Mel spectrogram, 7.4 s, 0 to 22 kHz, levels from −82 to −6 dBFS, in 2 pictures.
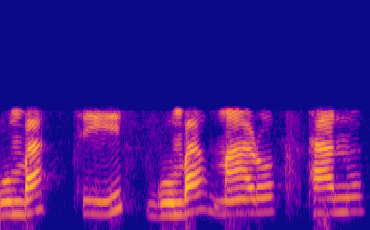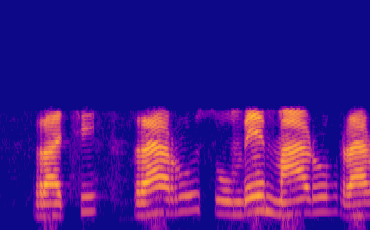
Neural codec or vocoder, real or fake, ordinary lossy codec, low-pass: none; real; Opus, 64 kbps; 3.6 kHz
